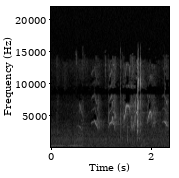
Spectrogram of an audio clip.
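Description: Faint bird chirping: a run of short, quick, high chirps, several a second, starting about half a second in.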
